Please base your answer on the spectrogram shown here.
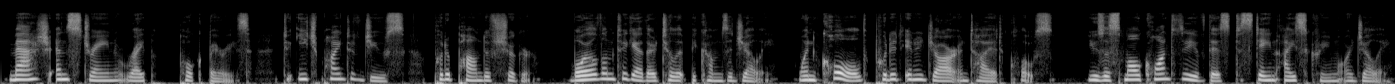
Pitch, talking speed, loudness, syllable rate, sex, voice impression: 190 Hz, 200 wpm, -20 LUFS, 5.2 syllables/s, female, very feminine, adult-like, slightly intellectual, calm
